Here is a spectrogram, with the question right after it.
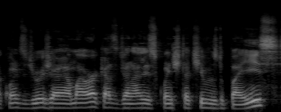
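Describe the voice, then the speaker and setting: Here is a man with a normal speaking voice at a moderate pace and ordinary pitch variation. The recording is very clean, with a silent background. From Maringá, Paraná, southern Brazil. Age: 20s. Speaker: company co-founder and executive. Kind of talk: podcast interview.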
